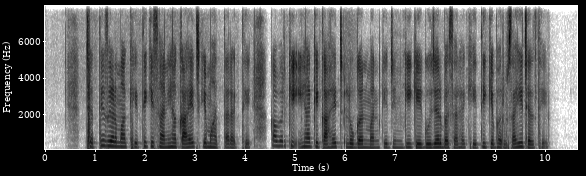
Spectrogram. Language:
Chhattisgarhi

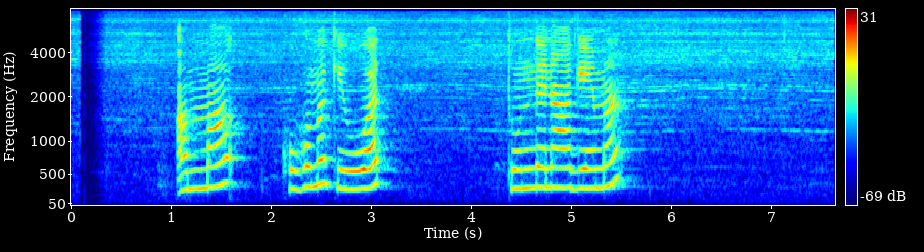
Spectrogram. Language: Sinhala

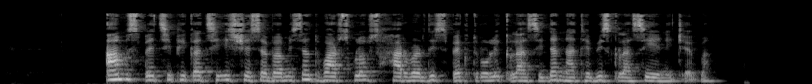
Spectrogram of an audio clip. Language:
Georgian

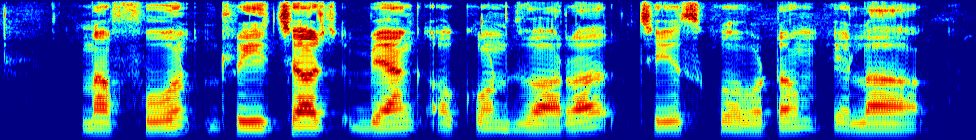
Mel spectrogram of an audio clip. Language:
Telugu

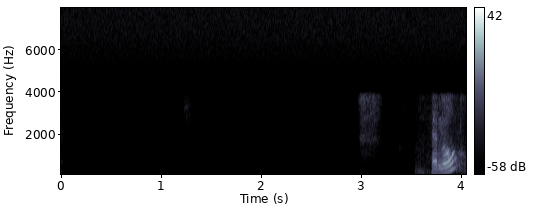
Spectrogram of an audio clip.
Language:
Punjabi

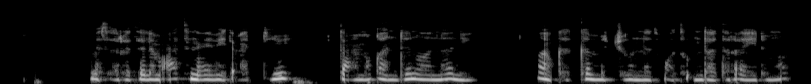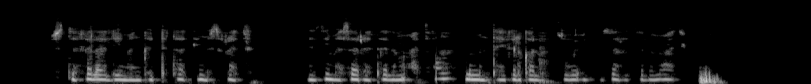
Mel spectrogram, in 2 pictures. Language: Tigrinya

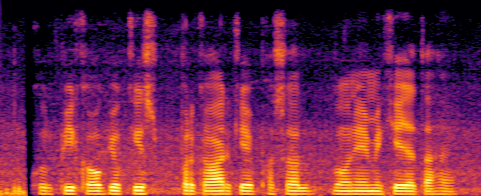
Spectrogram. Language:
Magahi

